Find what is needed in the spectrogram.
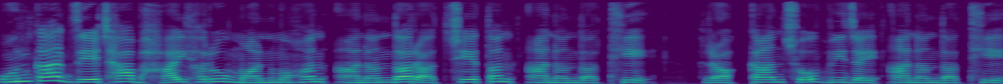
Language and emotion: Nepali, neutral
